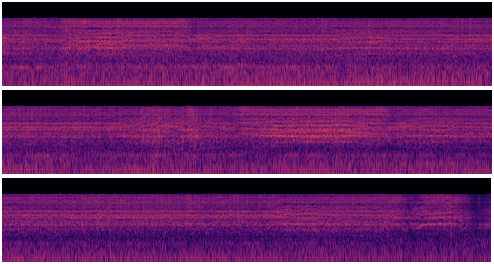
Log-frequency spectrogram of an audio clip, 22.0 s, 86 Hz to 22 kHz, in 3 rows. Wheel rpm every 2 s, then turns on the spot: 160, 160, 160, 160, 160, 160, 160, 160, 160, 160, 110.
none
